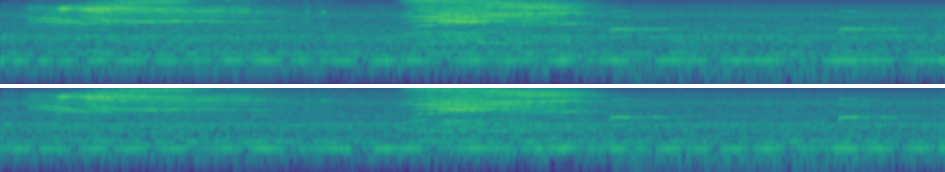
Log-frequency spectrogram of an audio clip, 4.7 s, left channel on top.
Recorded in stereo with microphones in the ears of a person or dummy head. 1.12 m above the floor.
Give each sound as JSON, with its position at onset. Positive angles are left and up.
{"t": 0.1, "sound": "a baby crying", "side_deg": 5, "distance_m": 3.0}
{"t": 3.0, "sound": "a camera shutter", "side_deg": -15, "distance_m": 5.5}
